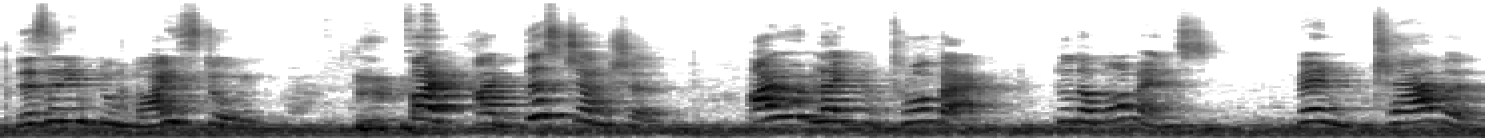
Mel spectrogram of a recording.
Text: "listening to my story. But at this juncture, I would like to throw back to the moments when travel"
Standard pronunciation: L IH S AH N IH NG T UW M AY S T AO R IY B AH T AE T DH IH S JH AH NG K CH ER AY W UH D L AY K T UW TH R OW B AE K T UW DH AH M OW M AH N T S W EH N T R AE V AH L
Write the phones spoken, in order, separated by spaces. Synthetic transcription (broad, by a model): L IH S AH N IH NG T UW M AY S T AO R IY B AH T AE T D IH S JH AH NG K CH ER AY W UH D L AY K T UW T R OW B AE K T UW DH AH M OW M AH N T S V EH N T R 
